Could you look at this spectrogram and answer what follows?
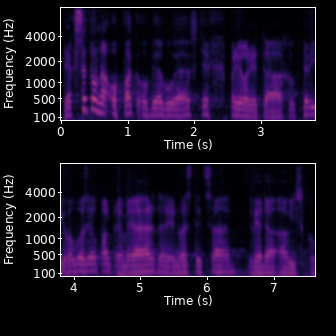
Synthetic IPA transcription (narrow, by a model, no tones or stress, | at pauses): jaksɛt̪o̞naʔo̞pakʔobjɛvujɛfcɛxpɾɪo̞ɾɪt̪aːxʔokt̪ɛɾiːɣɦo̞vor̝ɪlpanpɾɛmɪjɛɾt̪ɛdɪɪnvɛst̪ɪt͡sɛvjɛdaʔa̰viːskum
